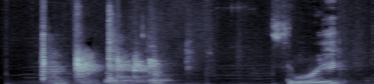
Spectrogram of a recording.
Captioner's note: balls clanging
